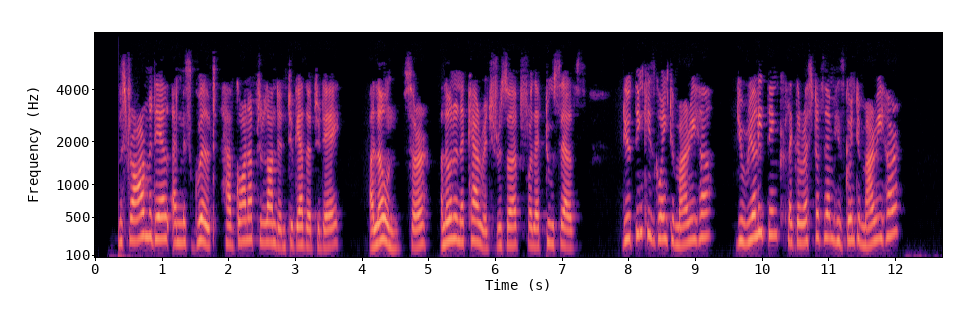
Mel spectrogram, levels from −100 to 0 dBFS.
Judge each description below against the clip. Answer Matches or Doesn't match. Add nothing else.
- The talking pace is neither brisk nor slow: Doesn't match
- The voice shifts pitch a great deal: Doesn't match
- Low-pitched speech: Doesn't match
